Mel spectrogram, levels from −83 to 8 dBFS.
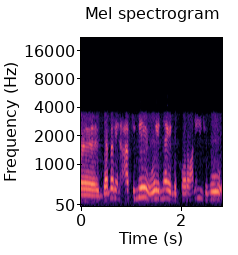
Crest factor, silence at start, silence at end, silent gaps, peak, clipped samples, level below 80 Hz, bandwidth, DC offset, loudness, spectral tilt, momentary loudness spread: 14 dB; 0 s; 0 s; none; -6 dBFS; under 0.1%; -78 dBFS; 3.7 kHz; under 0.1%; -21 LUFS; -8.5 dB/octave; 11 LU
